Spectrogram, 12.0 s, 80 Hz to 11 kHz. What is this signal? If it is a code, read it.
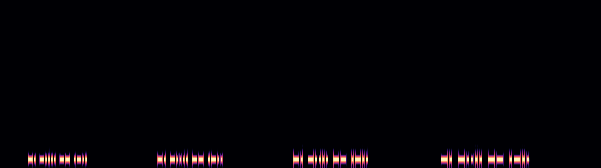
Morse code, heard as a keyed tone, about 36 wpm, 700 Hz. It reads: N6ML N6ML N6ML N6ML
